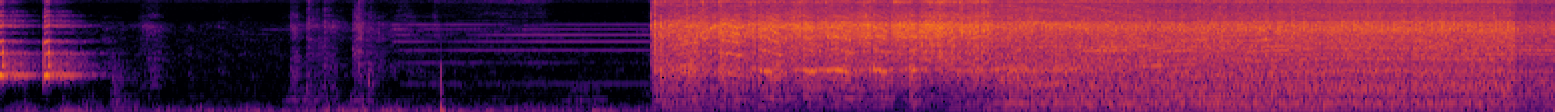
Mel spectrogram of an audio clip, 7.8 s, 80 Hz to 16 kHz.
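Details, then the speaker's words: 2009 Subaru Impreza first start right after a replacement engine was installed (the old one was suspected of rod knock). It catches at once and runs steadily with busy top-end clatter, expected to quiet once oil pressure builds and coolant settles. Normal start-up. "yeah I definitely like how this sound right so once the oil pressure comes up and the coolant goes way it's supposed to go you know the vehicle is going to sound much quieter than this right"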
